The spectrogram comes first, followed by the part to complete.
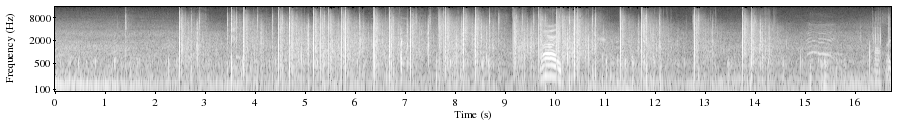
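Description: Aerial fireworks going off: a rapid, irregular run of sharp pops and crackles that starts a couple of seconds in and lasts about eleven seconds before thinning out.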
